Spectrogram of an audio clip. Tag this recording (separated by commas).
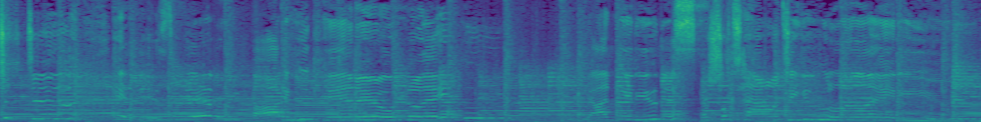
Yodeling, Music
